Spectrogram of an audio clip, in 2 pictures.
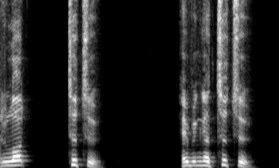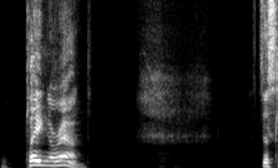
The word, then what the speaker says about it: tutu: The T is not pronounced like a European tea, as in cup of tea.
